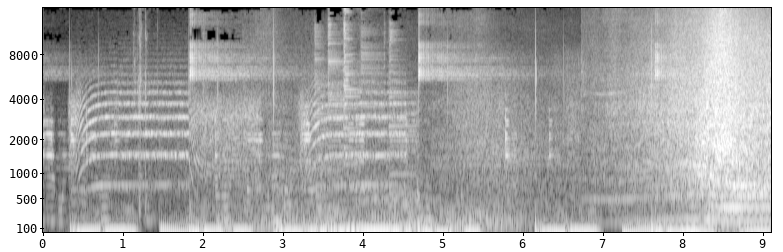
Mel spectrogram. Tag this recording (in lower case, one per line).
car
vehicle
